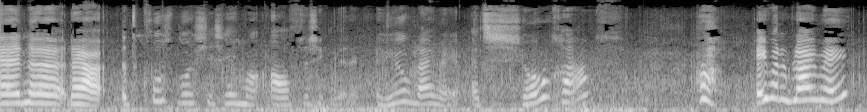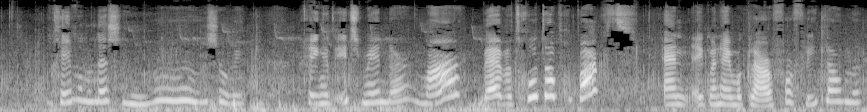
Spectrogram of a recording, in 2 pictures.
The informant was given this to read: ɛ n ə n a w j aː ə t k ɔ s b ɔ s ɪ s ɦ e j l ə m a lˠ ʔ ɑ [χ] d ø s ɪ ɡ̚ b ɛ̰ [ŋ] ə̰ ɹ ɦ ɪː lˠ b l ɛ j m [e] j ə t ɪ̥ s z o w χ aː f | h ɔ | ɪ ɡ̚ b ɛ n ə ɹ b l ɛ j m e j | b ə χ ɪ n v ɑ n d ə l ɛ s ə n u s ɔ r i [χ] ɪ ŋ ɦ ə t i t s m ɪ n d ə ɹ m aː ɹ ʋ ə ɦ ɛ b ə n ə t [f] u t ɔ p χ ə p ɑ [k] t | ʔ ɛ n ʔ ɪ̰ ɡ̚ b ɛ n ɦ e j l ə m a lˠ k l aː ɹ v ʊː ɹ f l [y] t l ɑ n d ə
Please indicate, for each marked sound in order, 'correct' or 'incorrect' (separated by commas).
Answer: incorrect, incorrect, correct, correct, incorrect, correct, incorrect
